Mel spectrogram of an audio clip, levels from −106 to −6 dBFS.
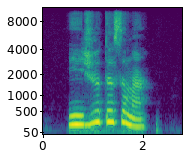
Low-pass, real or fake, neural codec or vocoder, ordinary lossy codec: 9.9 kHz; fake; vocoder, 22.05 kHz, 80 mel bands, WaveNeXt; Opus, 64 kbps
